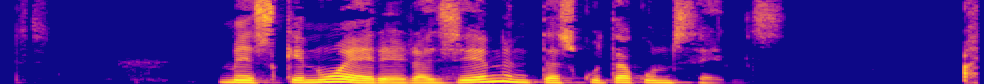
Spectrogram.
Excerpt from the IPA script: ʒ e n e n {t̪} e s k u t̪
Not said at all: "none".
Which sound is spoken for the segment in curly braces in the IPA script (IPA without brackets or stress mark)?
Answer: t̪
